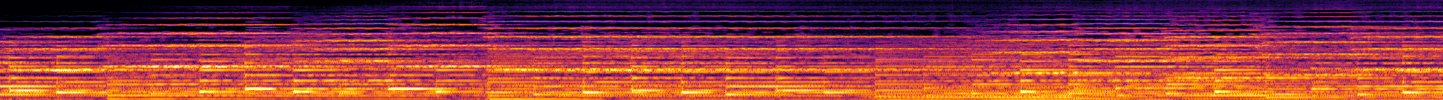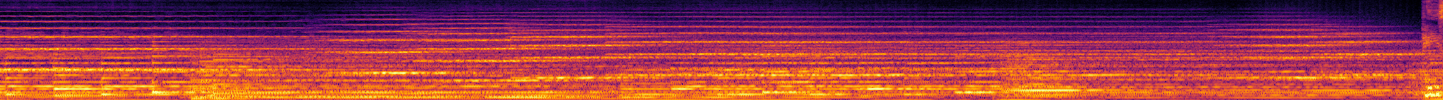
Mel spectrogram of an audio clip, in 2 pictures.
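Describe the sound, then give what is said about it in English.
A hazy, dreamy melody washed in heavy reverb, sustained tones blurring into one another over a steady low bass for nearly thirty seconds, with no voices. “Just like this melody diving into the reverb.”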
